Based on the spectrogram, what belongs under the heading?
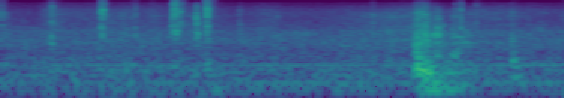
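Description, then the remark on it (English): Inside a car, a few light clicks lead up to one solid mechanical thunk as the car's standard power door locks engage, fairly loud against a low cabin hum. “Power door locks, standard, of course.”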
